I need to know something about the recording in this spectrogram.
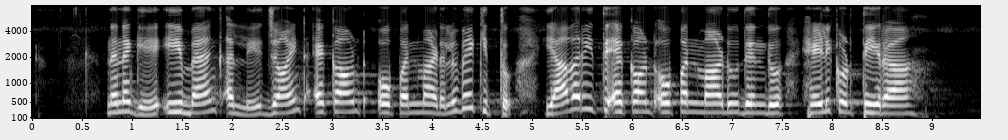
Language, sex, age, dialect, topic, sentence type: Kannada, female, 18-24, Coastal/Dakshin, banking, question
